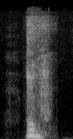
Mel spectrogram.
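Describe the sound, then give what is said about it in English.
One drawn-out, exaggerated, overdramatic yawn, voiced at first and dropping in pitch before trailing into a breathy exhale. It is fairly loud, with no talking around it. “… noticeably yawns, like, makes it overdramatic.”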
